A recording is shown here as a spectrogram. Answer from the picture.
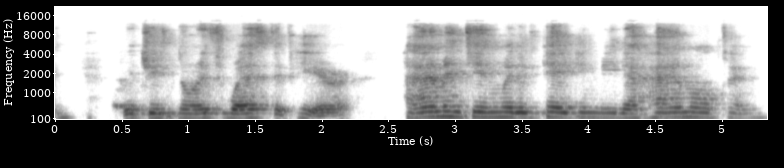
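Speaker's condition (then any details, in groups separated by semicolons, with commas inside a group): Spastic quadriplegic cerebral palsy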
